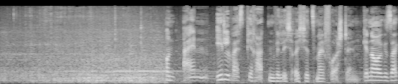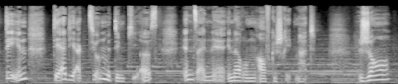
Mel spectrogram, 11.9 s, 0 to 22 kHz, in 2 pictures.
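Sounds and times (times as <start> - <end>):
tram rumbling as it pulls away: 0.0 - 4.6
speech: 2.5 - 11.9.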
